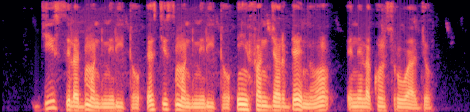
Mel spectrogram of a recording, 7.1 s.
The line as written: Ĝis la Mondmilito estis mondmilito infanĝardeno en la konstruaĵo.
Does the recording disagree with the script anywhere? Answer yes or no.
no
